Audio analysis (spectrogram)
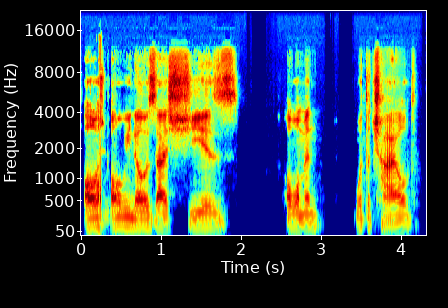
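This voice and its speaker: A man casually reviewing a film with a friend, talking in halting bursts with many restarts. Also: fairly low pitch, steady tone, creaky, no room sound, rough recording. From United States. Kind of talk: casual movie review chat. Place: car.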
